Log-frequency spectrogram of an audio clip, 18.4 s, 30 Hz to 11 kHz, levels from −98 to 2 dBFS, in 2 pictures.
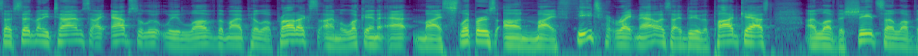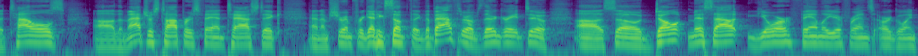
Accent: American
